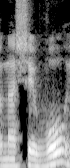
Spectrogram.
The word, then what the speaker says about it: нашего: Atau variannya yang lain nasego, ya, ego, ini, atau nashevo pembacanya, ya.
